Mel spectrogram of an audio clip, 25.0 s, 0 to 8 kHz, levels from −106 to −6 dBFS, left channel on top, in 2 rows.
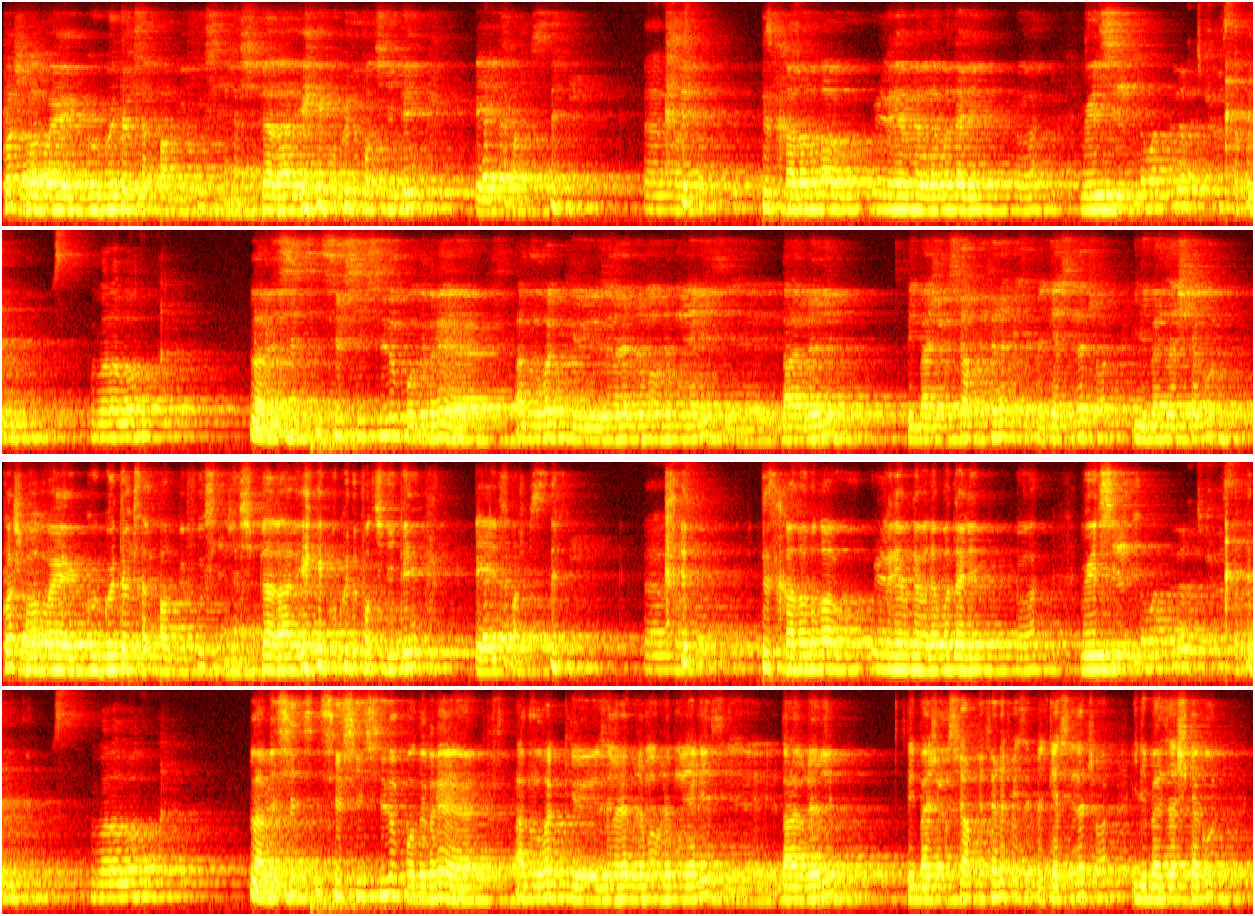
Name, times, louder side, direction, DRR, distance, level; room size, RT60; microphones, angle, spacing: voice 1, 0.0-4.3 4.7-5.0 5.5-5.6 6.6-6.8 7.6-9.8 10.1-10.4 10.8-11.4 15.0-17.3 17.6-20.8 21.6-24.6, right 1 dB, 75° right, 4 dB, 1.0 m, -22 dB
voice 2, 2.2-2.6 4.8-5.1 6.4-7.0 7.3-7.4 10.9-13.1 13.4-14.1 15.0-15.3, equal, 15° left, -3 dB, 1.7 m, -27 dB
10.5 x 9.9 x 4.3 m, 2.5 s
head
